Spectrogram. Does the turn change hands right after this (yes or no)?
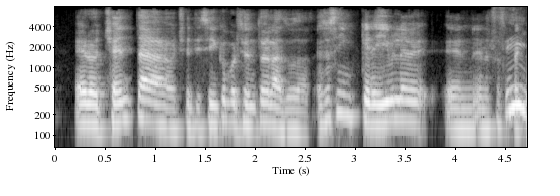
yes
